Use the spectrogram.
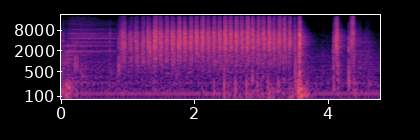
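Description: Leather wallet edges hand sanded to remove burrs, a quick rhythmic run of about twenty close rasping strokes, then a pause and a couple of separate rubs.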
